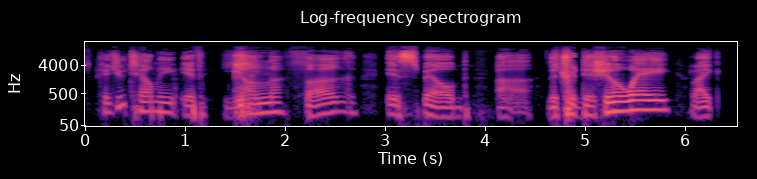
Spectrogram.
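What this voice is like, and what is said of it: Put-on white-sounding voice. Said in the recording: “putting on my white voice”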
